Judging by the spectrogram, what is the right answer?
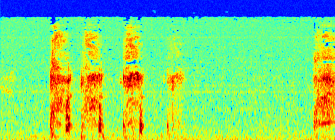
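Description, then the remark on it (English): A quick run of four dry coughs, then a short pause before a fifth begins. Fairly soft, with no talking around them. “Sorry, I'm going to be battling through this cough a bit, but I'm going to get through my message.”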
